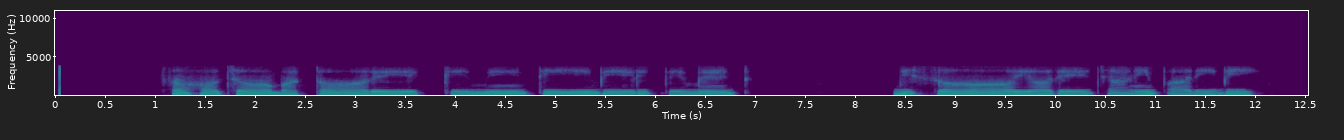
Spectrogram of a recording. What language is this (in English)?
Odia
